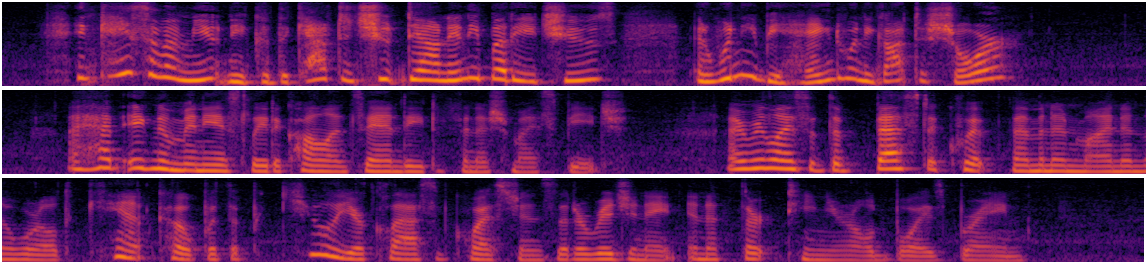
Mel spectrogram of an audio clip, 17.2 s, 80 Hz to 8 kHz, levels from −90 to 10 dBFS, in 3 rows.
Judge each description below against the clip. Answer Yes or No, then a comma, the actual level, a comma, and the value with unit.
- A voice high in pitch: Yes, high, 215 Hz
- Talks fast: Yes, fast, 215 wpm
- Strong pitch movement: Yes, wide, 7.6 semitones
